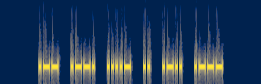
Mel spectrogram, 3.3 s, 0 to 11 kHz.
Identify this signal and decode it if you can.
Morse code, heard as a keyed tone, about 46 wpm, spaced as for 32 wpm, 700 Hz. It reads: WP4ILJ
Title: USA Call Signs - 6 Characters - 2x Character Spacing - 45wpm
